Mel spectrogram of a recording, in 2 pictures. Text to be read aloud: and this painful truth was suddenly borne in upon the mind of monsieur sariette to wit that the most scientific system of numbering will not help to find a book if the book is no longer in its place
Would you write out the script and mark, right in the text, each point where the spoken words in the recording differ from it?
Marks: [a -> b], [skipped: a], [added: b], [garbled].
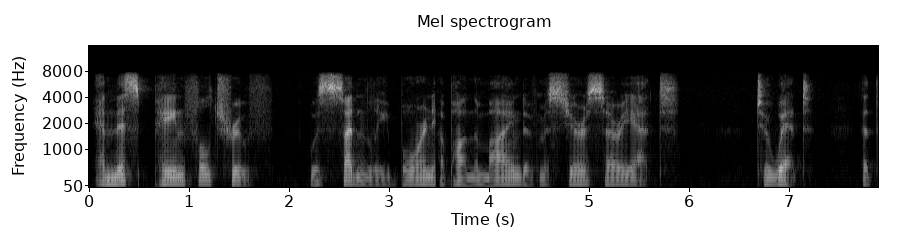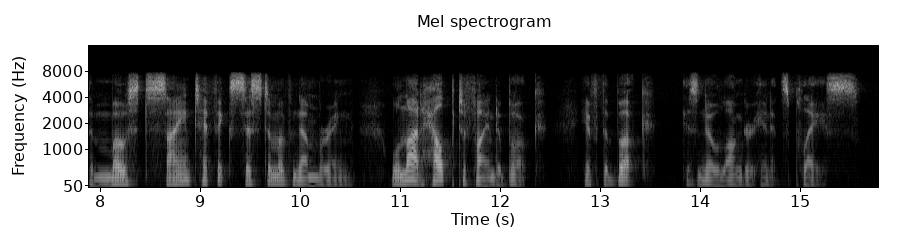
and this painful truth was suddenly borne [skipped: in] upon the mind of monsieur sariette to wit that the most scientific system of numbering will not help to find a book if the book is no longer in its place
